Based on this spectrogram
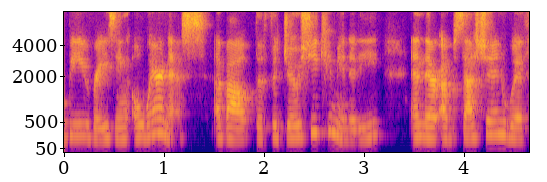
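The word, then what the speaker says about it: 腐女子: So while it's pronounced the same way, fujoshi, the first kanji has a very different meaning.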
